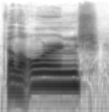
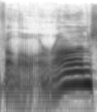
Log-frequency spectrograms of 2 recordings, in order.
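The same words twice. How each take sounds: First: The name is said in a plain, everyday way. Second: The name is said in a fancy, affected way.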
